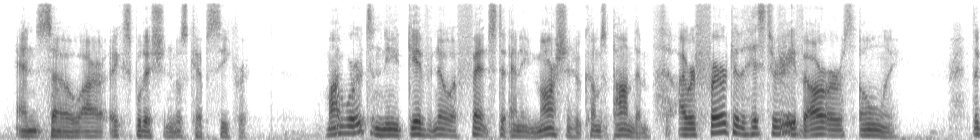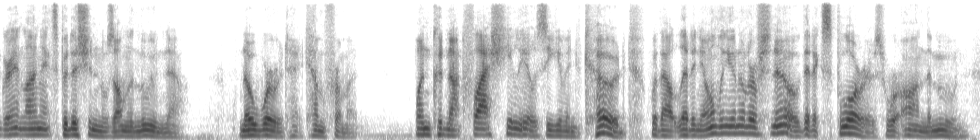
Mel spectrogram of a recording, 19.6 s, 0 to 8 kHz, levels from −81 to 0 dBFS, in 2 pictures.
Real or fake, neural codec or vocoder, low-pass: fake; codec, 16 kHz in and 24 kHz out, 0.4 kbps, LongCat-Audio-Codec, fine tuned four codebook decoder; 7.2 kHz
